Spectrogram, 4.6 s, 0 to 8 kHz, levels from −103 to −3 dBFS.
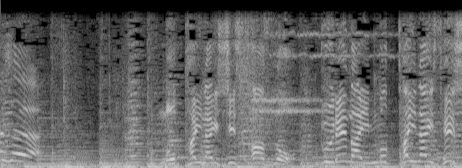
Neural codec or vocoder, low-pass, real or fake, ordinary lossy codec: none; 7.2 kHz; real; none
